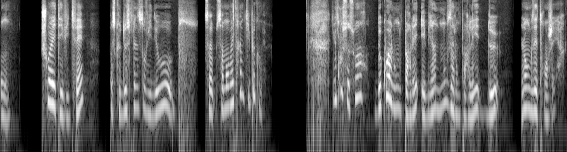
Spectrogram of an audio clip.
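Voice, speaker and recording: A woman in her thirties chats to her viewers in loose, slangy, self-mocking talk, her throat still a bit sore from a lingering cold. Her voice sits at an ordinary middle pitch. The sound is close and dry, with almost no room around it. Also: lively intonation, normal speed, pauses often, slightly rough, no room sound. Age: 30s. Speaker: vlogger. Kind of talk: casual chat to camera. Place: at home, indoors.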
